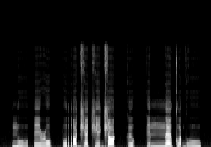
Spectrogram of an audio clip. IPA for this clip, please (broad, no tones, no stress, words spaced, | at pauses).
nu | eɹopːo rɑd͡ʒæt͡ʃe d͡ʒɑkːøʊ̯kːe nːætʷɑ ɡʱu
